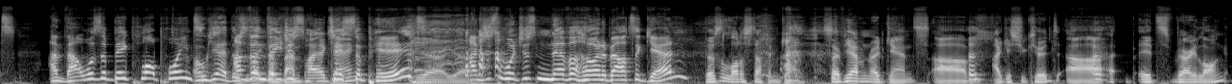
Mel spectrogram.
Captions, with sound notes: and that was a big plot point, - Oh yeah, there was then they just disappeared. like the vampire gang. - Yeah, yeah. (laughing) - Just never heard about it again. - There's a lot of stuff in Gantz. So if you haven't read Gantz, I guess you could. It's very long.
